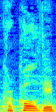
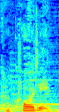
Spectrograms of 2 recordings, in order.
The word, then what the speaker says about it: Kirkcaldy: The spelling of Kirkcaldy, I have no idea why it has an L in it. My mother's English from Hull, and she still sometimes says Kirkcaldy, but it is pronounced Kirkcaldy.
